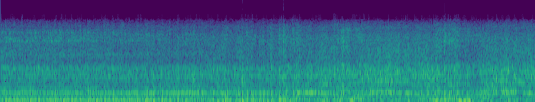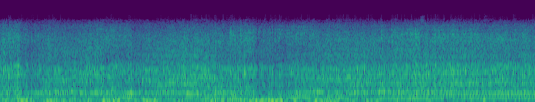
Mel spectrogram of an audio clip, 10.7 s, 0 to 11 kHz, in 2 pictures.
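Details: Nissan 280Z inline six on a test stand, lukewarm, after correcting distributor trigger signal polarity, suspected cause of chugging and poor idle: fairly even idle with throttle blips, no chugging or misfire; running sweetly.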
